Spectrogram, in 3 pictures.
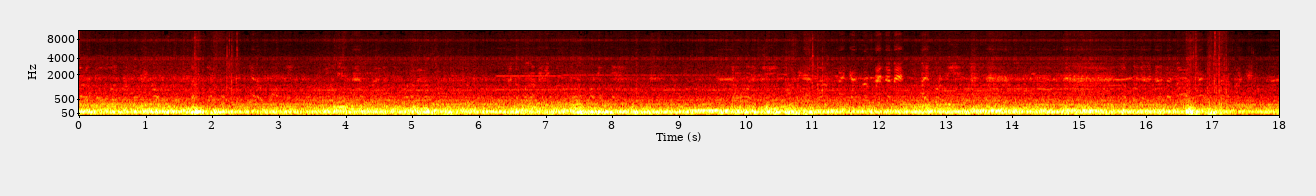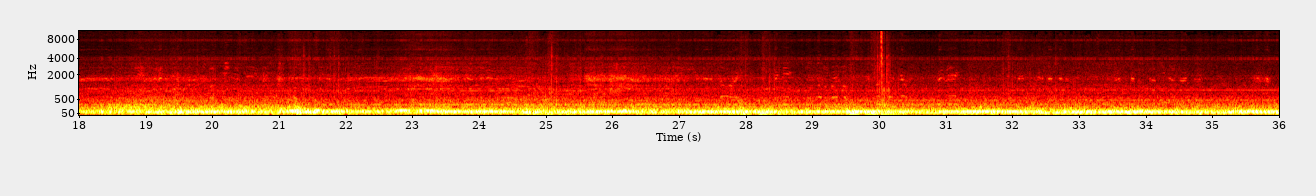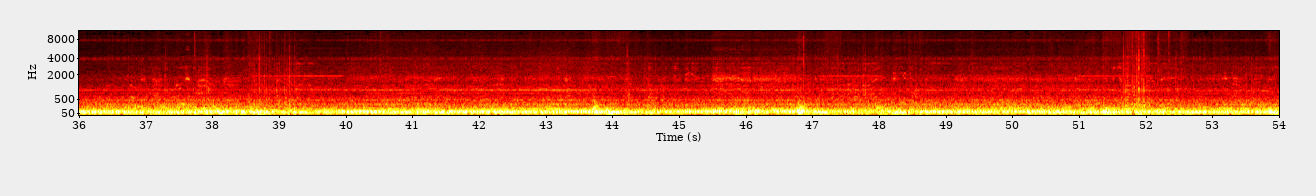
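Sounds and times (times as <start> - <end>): road and engine rumble in a car: 0.0 - 54.0.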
